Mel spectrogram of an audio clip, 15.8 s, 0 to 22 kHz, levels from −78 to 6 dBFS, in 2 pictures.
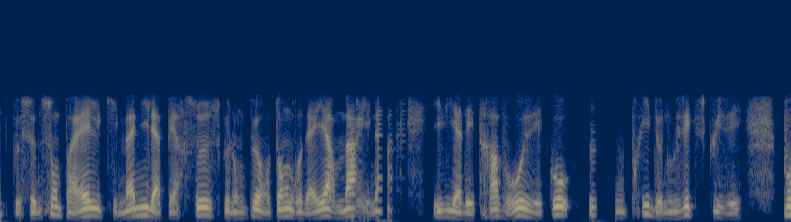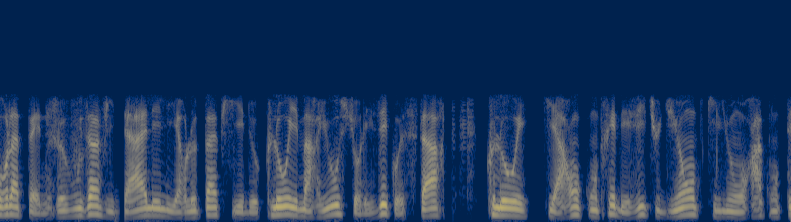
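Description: Packet loss with pitch repetition breaks this telephone-band speech four times. At 3.52 to 4.08 s, after "l'on peut entendre derrière", about 320 ms drops out in runs of up to 100 ms, which fits 20 ms packets. Then 5.92 to 6.16 s before "prie de nous excuser", 9.06 to 9.16 s between "la peine je vous" and "à aller lire le", and 12.44 to 12.64 s. The receiver repeats the last pitch period, so short gaps sound held and buzzy, while longer ones fade to silence.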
